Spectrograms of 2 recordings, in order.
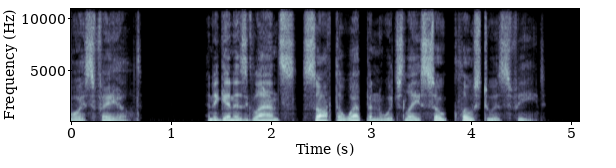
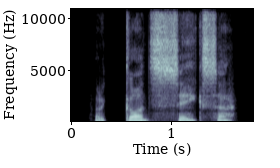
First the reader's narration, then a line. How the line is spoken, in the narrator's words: groaned Robert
